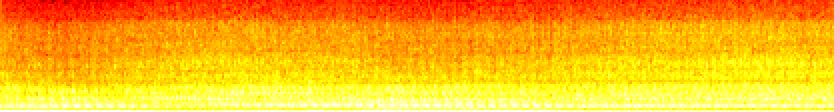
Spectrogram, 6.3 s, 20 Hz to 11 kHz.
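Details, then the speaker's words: BMW F95 X5M just fitted with a Dinan muffler and blast pipes, cold start before warm-up: deep, steady idle with even low burble, no knocks, ticks or misses. Normal cold start idle. "all right we we'll let her warm up and we'll probably get a clip of the guy ripping it out of here oh yeah that'll probably be the next thing oh yeah sounds nice"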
